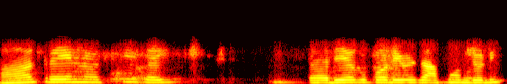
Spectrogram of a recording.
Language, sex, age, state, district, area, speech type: Odia, female, 30-45, Odisha, Koraput, urban, conversation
